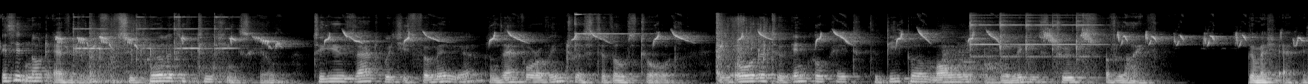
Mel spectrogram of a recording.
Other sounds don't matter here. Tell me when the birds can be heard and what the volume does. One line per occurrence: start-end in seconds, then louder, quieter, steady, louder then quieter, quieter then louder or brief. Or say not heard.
0.0-13.0 steady.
